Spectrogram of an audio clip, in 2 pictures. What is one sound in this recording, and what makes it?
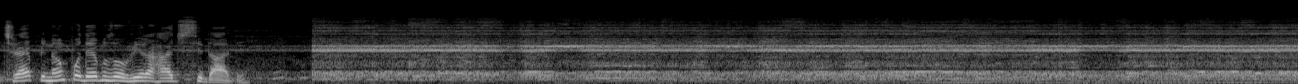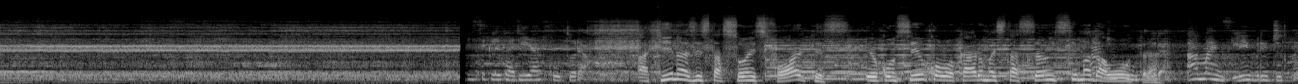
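A radio plays a crackly broadcast that jumps between stations as it is tuned.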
